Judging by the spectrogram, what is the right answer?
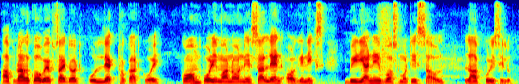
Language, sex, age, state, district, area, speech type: Assamese, male, 30-45, Assam, Charaideo, urban, read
